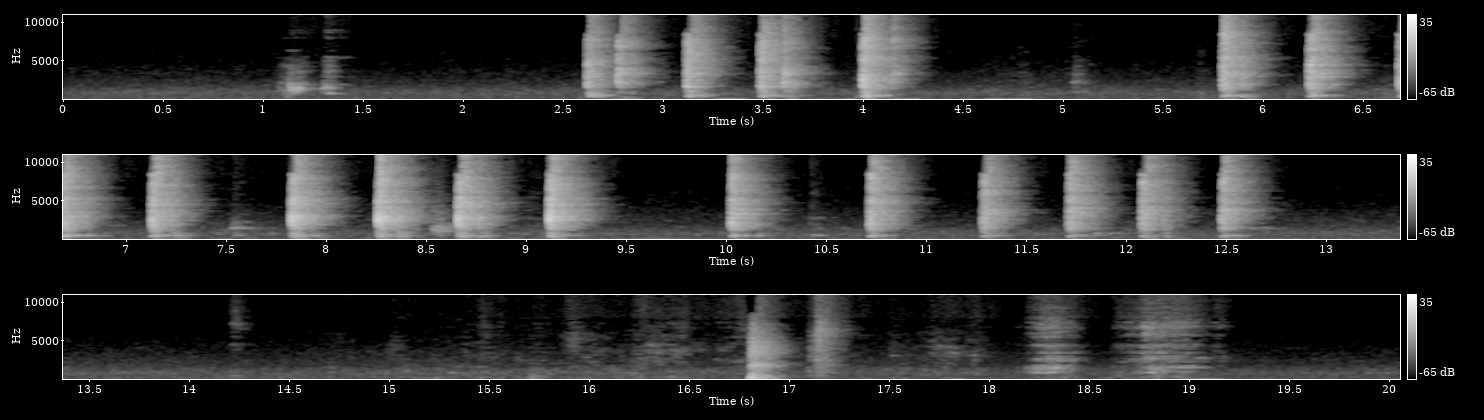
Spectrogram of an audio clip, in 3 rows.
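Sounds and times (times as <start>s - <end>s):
sharp knocks: 2.6s - 4.3s, 5.8s - 9.4s, 10.0s - 12.7s.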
